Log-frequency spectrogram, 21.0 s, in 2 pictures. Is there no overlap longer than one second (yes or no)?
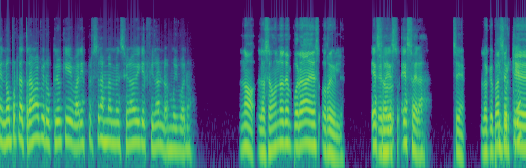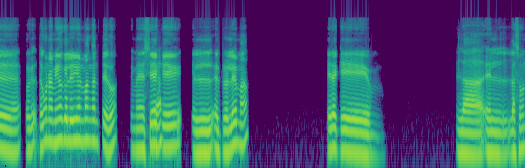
yes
